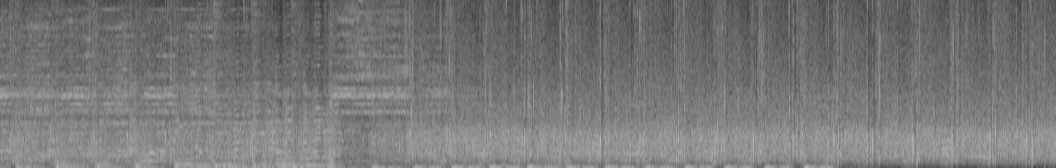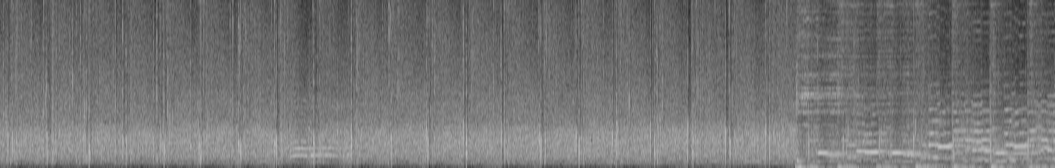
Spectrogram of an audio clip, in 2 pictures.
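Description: Audience applauding over band music. The music stops about ten seconds in, leaving the applause on its own, and starts up again near the end.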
